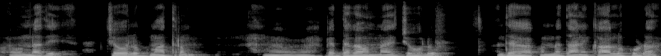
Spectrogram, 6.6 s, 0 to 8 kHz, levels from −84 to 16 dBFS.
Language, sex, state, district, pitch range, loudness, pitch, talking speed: Telugu, male, Andhra Pradesh, Anantapur, 130-140 Hz, -27 LUFS, 135 Hz, 110 wpm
